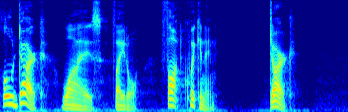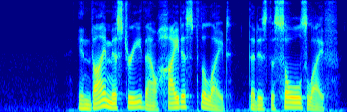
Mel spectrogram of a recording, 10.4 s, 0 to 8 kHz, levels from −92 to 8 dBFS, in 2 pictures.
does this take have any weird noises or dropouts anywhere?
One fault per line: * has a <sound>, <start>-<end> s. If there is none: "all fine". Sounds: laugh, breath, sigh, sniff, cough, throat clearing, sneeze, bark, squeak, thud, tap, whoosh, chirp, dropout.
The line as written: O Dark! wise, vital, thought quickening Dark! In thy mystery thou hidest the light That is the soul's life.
all fine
